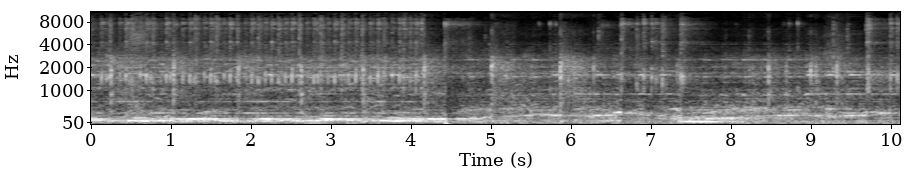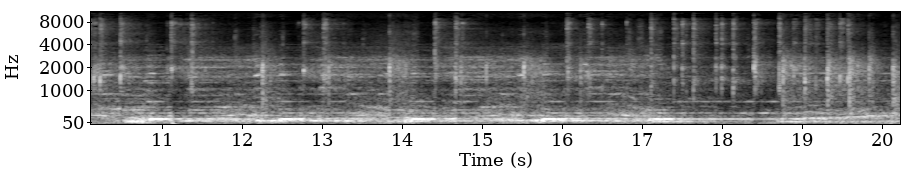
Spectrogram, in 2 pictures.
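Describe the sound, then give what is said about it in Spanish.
Rapid, forceful flamenco heel stamping (taconeo) on a wooden board, a dense run of sharp percussive strikes over a steady low musical drone, loud throughout. “vaya taconeo y vaya brío”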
